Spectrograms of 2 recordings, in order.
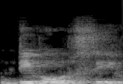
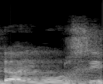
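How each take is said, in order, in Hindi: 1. पहला अक्षर 'di' की तरह बोला जाता है। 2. पहला अक्षर 'dai' की तरह बोला जाता है।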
